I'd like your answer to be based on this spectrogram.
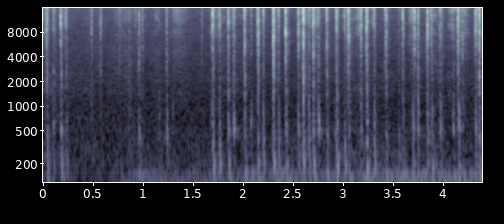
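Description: Fingertips of both hands type continuously on a dark laptop's blue-backlit plastic keycaps, producing rapid, light, crisp clicks with bright edges and very short decay. The taps start sparse, then become dense and steady from about halfway through, over a constant low hum.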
